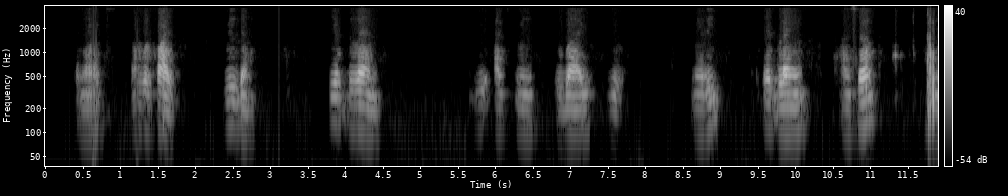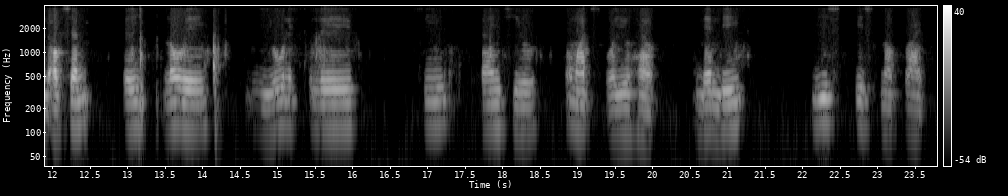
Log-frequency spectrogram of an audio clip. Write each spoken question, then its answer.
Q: William, here's the land. You asked me to buy you. Mary, that blank answer and option A way.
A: the correct answer is thank you so much for your help.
